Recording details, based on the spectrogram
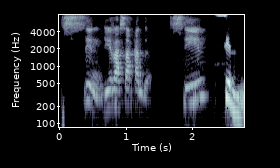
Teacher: ujung lidah ketemu dengan pangkal gigi seri bawah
